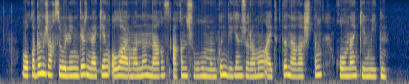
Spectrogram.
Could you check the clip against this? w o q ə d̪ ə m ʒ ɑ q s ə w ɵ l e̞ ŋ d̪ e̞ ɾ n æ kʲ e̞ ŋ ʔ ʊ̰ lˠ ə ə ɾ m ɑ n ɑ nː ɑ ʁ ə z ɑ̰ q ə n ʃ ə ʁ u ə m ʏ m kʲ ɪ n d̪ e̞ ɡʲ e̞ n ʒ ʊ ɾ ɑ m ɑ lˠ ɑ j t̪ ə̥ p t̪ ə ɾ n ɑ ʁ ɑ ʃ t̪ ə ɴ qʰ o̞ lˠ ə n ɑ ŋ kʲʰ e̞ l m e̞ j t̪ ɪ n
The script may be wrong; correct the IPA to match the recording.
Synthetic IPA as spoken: w o q ə d̪ ə m ʒ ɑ q s ə w ɵ l e̞ ŋ d̪ e̞ ɾ n æ kʲ e̞ ŋ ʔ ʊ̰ lˠ ə ɑ ɾ m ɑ nː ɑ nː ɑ ʁ ə z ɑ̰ q ə n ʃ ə ʁ u ə m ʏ m kʲ ɪ n d̪ e̞ ɡʲ e̞ n ʒ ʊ ɾ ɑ m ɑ lˠ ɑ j t̪ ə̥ p t̪ ə n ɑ ʁ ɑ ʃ t̪ ə ɴ qʰ o̞ lˠ ə n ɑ ŋ kʲʰ e̞ l m e̞ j t̪ ɪ n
